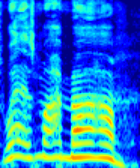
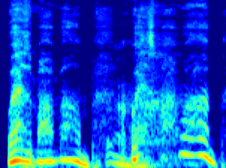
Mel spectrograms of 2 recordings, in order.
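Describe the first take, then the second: First: High-pitched acted cry for mum; hammed-up panicked yell, voice way up; mock yell. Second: Climbing higher in hammed-up distress; acted mini freak-out. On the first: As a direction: yell it high without full volume. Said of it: "I would, like, yell this". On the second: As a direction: play a lost child's rising panic. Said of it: "have this mini freak".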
